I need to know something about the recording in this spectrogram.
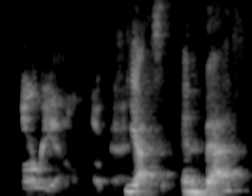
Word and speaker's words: Arielle: it's your name Ariel is that how you pronounce Ariel Ariel okay yes and Beth it's pleasure to meet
